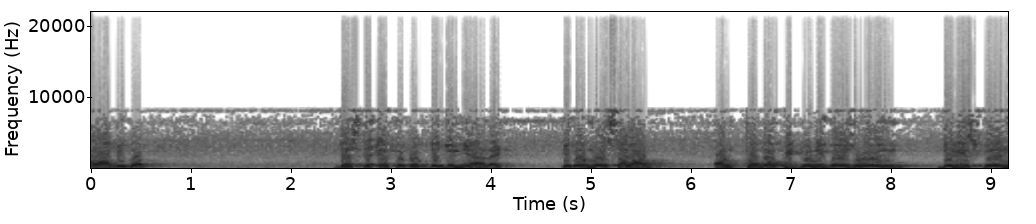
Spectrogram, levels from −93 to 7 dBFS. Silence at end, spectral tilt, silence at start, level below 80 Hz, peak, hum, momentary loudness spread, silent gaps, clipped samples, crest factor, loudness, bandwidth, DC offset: 0 s; -3.5 dB/octave; 0 s; -34 dBFS; 0 dBFS; none; 16 LU; none; 2%; 8 dB; -6 LUFS; 16.5 kHz; under 0.1%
